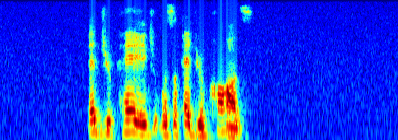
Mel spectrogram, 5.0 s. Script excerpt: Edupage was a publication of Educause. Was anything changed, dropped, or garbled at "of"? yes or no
yes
